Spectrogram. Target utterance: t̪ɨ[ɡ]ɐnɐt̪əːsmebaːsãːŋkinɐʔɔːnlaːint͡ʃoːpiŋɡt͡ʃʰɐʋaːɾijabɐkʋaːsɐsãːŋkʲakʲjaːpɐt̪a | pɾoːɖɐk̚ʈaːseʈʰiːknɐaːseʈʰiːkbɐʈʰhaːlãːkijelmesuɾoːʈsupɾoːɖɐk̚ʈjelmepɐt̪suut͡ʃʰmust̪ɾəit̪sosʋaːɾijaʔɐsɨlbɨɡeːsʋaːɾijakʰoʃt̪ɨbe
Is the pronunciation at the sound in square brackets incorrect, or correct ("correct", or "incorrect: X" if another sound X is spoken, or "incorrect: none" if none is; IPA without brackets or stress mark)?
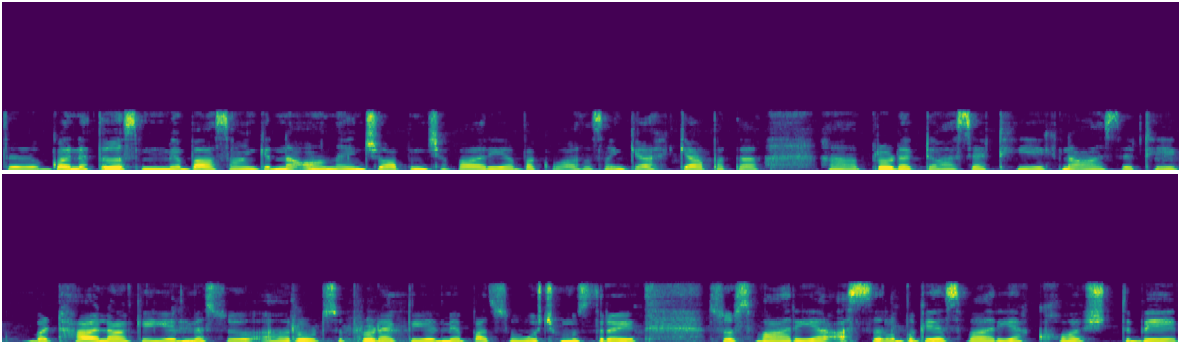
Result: correct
